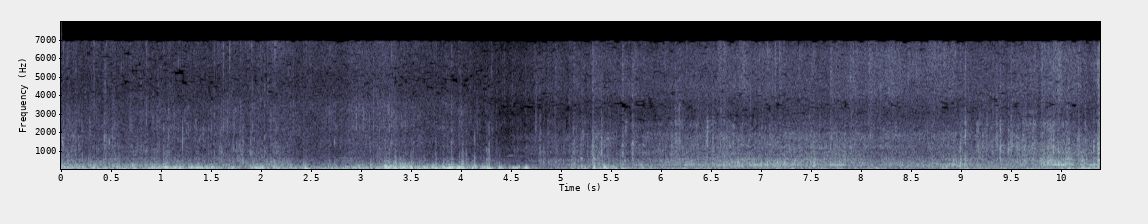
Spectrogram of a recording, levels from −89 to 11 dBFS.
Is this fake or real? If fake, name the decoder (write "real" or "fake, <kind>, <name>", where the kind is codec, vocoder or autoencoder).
real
